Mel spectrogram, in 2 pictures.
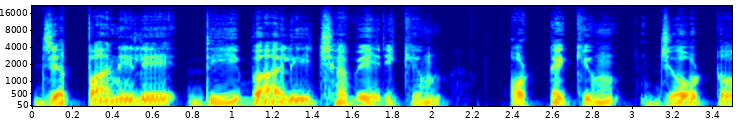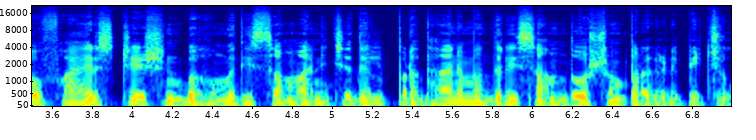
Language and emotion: Malayalam, neutral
